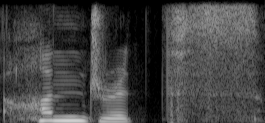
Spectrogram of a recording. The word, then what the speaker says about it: hundredths: And hundredths with the th is perfect. So yes, you can keep the th, hundredths. However, you can take a shortcut and not make a good th and just make a t, hundredths.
